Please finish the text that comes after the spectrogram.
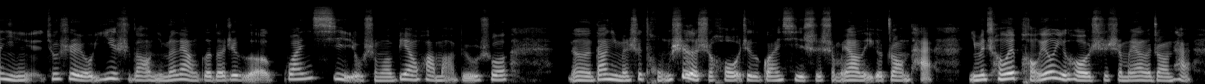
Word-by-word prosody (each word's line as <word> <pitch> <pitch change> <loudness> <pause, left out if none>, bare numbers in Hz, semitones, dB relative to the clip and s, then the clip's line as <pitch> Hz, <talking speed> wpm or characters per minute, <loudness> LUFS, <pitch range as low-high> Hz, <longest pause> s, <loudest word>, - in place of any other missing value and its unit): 你 215 -4 -1
就 250 -1 -3
是 245 -2 +2
有 185 -2 +3
意 255 +4 0
识 225 - -11
到 195 -2 -2
你 190 - -3
们 195 +3 -1
两 220 -5 0
个 185 -1 -1
的 185 0 +2
这 215 +2 +2
个 210 - -1
关 245 +3 -1
系 295 -5 -3
有 190 - -1
什 185 - -8
么 175 0 -2
变 215 +2 0
化 215 -4 -3
吗？ 190 +6 -5
比 - - -6
如 190 - 0
说， 210 0 -1 0.6
呃， 190 -1 +1
当 225 +5 +2
你 225 - +4
们 185 -1 +2
是 240 - -3
同 200 -2 -4
事 - - +2
的 - - +9
时 195 -2 -4
候， 190 0 0
这 205 -2 0
个 180 - -1
关 190 +1 -1
系 205 -3 -2
是 180 +1 -4
什 185 0 -7
么 - - -4
样 195 0 +3
的 - - 0
一 - - -2
个 - - +1
状 195 0 -1
态？ - - -3 0.3
你 - - 0
们 215 +2 +5
成 235 +1 +1
为 265 - +9
朋 270 - -2
友 290 +3 +6
以 235 - +4
后 195 -5 +4
是 190 +2 -6
什 190 -1 -4
么 180 - -2
样 190 - 0
的 180 - 0
状 180 -1 -2
态？ 225 +3 -4
200 Hz, 315 characters per minute, -23 LUFS, 185-230 Hz, 0.6 s, 的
